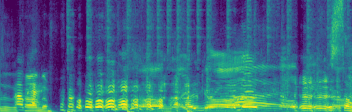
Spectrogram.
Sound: laughs

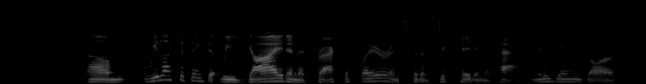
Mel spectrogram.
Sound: none

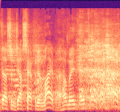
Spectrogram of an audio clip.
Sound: laughter

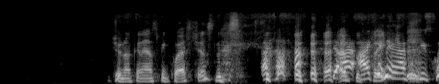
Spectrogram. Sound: laughing

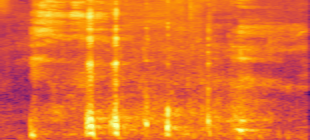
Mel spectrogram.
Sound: laughing

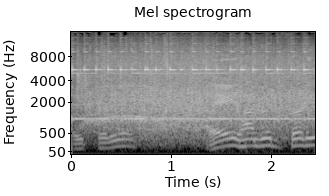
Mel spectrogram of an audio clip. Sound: bell rings

